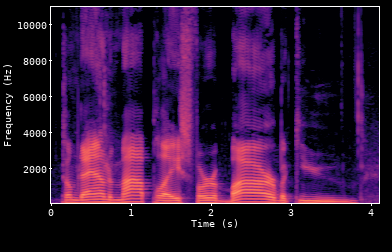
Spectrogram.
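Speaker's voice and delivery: put-on rural Canadian voice. Contrasting how people talk, speaker imitates rural Canadians: imitating rural Canadian talk. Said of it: "In rural Canada, they talk like this".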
